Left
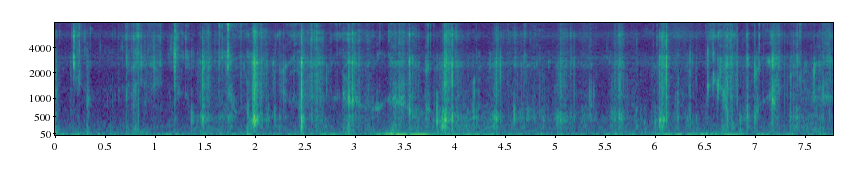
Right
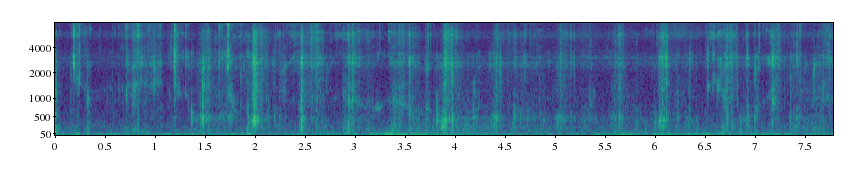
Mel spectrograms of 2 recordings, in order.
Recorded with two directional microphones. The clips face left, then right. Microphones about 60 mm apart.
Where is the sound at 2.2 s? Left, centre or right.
Left.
